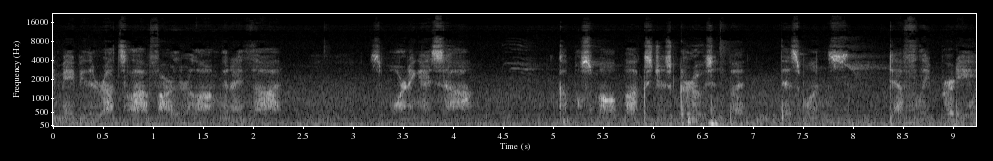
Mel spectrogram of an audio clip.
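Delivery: hushed whisper in the stand; hunting whisper. Real, not acted. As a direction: whisper so the deer don't hear.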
